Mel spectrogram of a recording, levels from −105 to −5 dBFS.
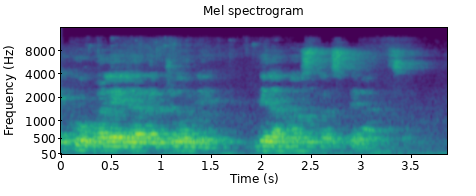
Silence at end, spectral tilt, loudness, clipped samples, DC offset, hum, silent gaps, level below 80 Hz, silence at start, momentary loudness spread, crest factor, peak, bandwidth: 0.35 s; -4.5 dB/octave; -27 LUFS; under 0.1%; under 0.1%; none; none; -58 dBFS; 0 s; 18 LU; 16 dB; -12 dBFS; 12 kHz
